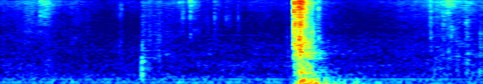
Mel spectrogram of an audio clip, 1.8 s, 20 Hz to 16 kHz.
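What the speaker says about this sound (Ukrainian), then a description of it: "Закрили дверку." The cab door of a Kubota GL-320 mini tractor swings shut with a single solid thud, preceded by a faint click of the latch, alone and close.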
